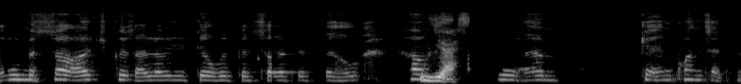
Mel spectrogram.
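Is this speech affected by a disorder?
Yes: cerebral palsy.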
